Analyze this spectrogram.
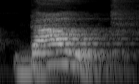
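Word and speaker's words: doubt: मध्ये बी सायलेंट असतो टी च्या अगोदर आलेला बी नेहमी सायलेंट असतो बघा डाऊट डाऊट डाऊट म्हणजे या बी चा उच्चार नाही याला डेप्ट नाही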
